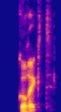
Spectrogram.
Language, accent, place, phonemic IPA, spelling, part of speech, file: French, France, Lyon, /kɔ.ʁɛkt/, correcte, adjective, LL-Q150 (fra)-correcte.wav
- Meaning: feminine singular of correct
